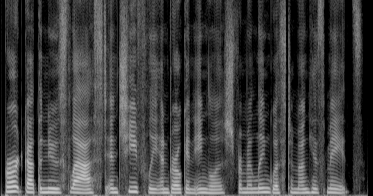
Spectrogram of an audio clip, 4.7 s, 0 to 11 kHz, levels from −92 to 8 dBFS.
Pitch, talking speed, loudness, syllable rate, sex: 215 Hz, 205 wpm, -19 LUFS, 4.9 syllables/s, female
